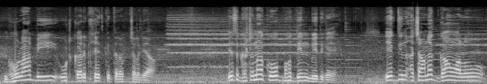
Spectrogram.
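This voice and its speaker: A man narrating a children's folk tale in a gentle, steady scripted storytelling manner. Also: on the high side.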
